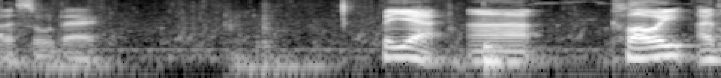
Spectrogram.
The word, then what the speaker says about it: Chloe: Cat's next story, how he got punched in the face by someone called Chloe. Or Chlo, as it should be pronounced.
